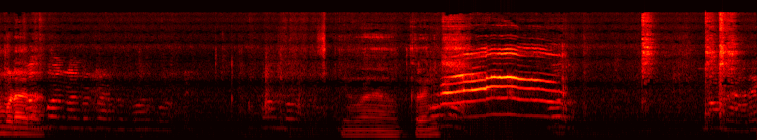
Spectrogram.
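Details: An injured father cat, hit by an unknown person, gives two long, wavering meows in the middle, the second higher and drawn out. Human speech comes before and after the meows.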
